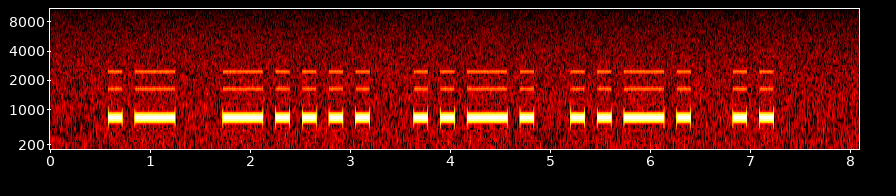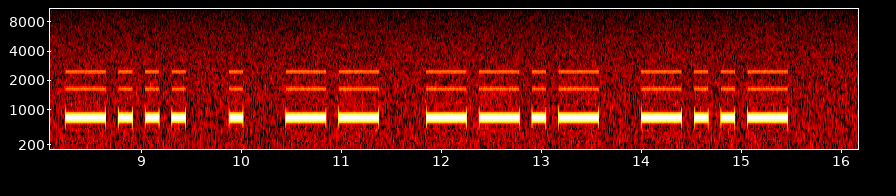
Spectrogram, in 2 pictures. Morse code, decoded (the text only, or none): A6FFI BEMQX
